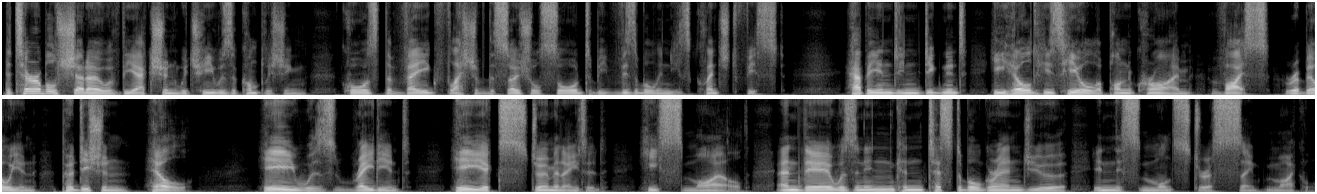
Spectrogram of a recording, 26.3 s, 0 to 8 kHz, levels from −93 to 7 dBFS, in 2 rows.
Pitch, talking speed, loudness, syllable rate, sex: 95 Hz, 130 wpm, -22 LUFS, 4.1 syllables/s, male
